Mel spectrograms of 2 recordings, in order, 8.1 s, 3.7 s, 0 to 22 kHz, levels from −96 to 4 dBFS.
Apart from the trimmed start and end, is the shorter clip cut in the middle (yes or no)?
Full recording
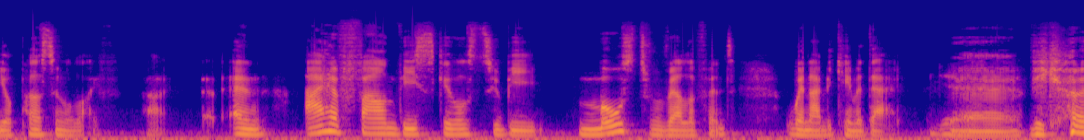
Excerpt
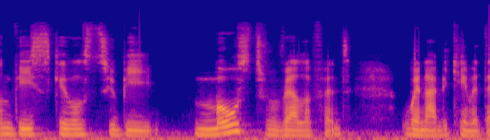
no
